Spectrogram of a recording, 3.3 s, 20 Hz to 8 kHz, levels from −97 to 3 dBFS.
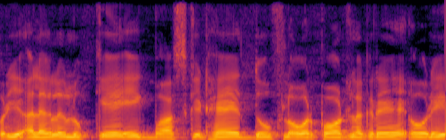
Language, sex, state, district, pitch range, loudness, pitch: Hindi, male, Bihar, Patna, 110-120 Hz, -16 LUFS, 115 Hz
